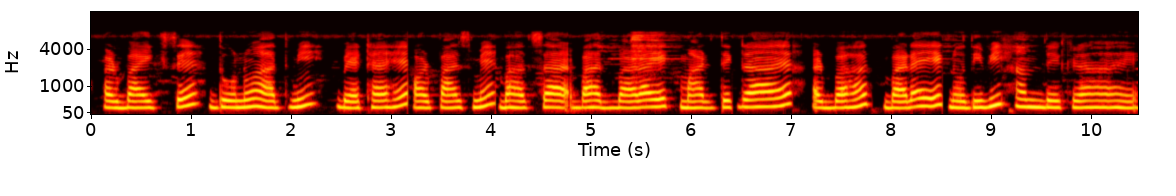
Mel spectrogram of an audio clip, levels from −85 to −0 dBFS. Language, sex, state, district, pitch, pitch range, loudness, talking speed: Hindi, female, Uttar Pradesh, Hamirpur, 245 Hz, 235-270 Hz, -21 LUFS, 165 wpm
